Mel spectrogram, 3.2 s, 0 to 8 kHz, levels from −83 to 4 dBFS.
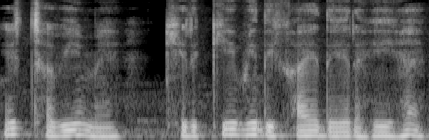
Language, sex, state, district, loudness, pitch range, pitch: Hindi, male, Assam, Kamrup Metropolitan, -18 LUFS, 95-115 Hz, 105 Hz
